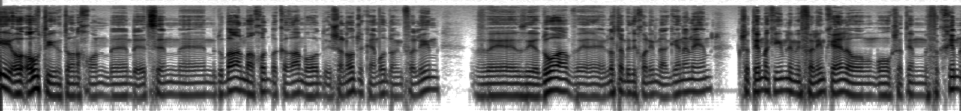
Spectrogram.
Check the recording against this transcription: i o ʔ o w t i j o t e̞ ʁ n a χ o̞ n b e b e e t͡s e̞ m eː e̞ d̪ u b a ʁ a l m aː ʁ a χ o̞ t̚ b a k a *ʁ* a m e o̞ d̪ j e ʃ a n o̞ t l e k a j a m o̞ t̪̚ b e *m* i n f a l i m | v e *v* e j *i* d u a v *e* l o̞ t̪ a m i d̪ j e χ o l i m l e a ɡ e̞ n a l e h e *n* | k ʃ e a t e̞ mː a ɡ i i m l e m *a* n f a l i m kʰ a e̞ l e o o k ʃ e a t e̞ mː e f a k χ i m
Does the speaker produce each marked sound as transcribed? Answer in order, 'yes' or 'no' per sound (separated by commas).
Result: yes, yes, no, no, yes, no, no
